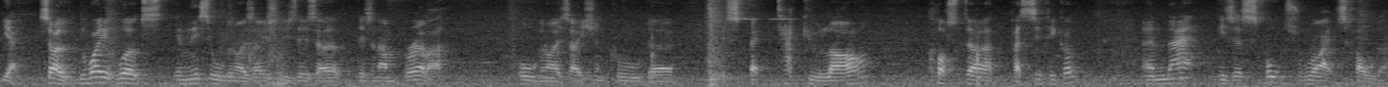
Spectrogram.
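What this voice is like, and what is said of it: British accent. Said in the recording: “is it my accent ... a British man is talking”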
